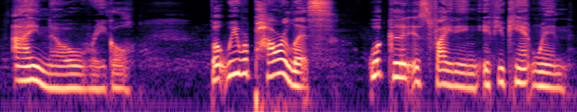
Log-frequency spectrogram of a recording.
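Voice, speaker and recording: A guarded, weary woman in an audio drama. Her voice has a noticeable creak and swings widely in pitch, with a hesitant, cautious delivery. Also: big pitch swings, takes it slowly, no echo, full character voice. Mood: weary, resigned. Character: wary, weary former captive, cautiously yearning for freedom. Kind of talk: audio drama dialogue acting.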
